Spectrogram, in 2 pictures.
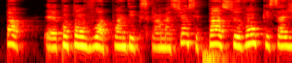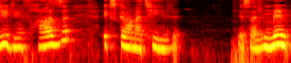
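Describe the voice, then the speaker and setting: A woman's voice: mid-range voice, a little mellow, echoey room. A woman teaching a lesson to young children, asking questions and answering them herself. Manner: slow and repetitive, asks questions then answers them.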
